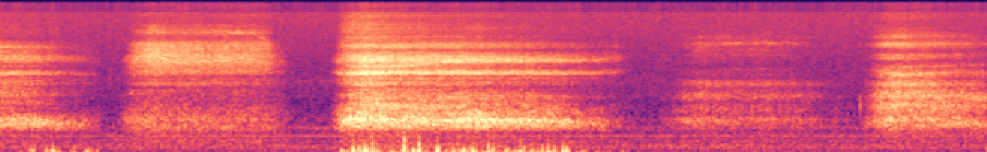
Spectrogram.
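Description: Deep breathing while holding a twist in a splits flexibility routine, with long airy inhales and heavier, rougher exhales that come in slow cycles, close to the ear, and no talking.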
